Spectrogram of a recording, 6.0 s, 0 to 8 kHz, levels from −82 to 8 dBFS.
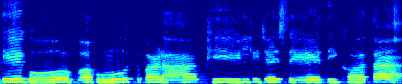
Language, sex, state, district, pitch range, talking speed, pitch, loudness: Bhojpuri, female, Uttar Pradesh, Deoria, 225-245 Hz, 60 wpm, 230 Hz, -29 LUFS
